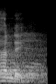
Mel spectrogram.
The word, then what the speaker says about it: Hyundai: Hyundai kan dibacanya Hyundai, kan?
